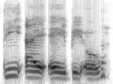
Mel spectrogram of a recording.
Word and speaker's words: Liabo: my name is Diablo it's spelled l-i-a-b-o but it's pronounced d-i-a-b-o um I'm from South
